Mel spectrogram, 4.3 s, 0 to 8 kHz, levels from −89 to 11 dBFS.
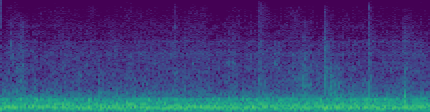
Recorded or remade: remade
